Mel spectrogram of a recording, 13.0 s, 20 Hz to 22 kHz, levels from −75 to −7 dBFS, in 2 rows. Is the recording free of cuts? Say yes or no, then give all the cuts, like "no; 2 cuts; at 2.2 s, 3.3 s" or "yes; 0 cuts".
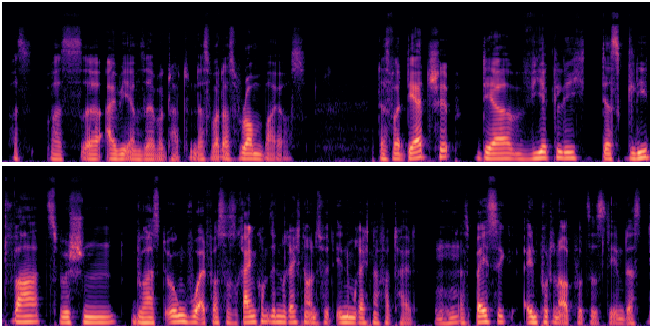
no; 5 cuts; at 1.6 s, 4.6 s, 5.9 s, 7.7 s, 11.7 s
